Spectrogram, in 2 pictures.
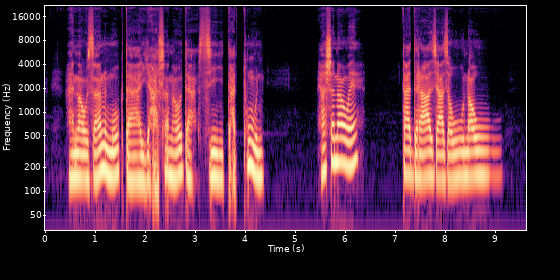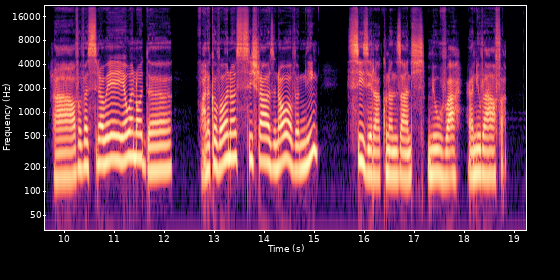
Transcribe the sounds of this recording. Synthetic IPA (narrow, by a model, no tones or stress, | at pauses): anawzanimukud̪̥aia̰sanawd̪asid̪̥a̰t̪ʰumbuni̥ | miaʃanawe | t̪ad̪iɾaazazanaw | raafəfasiɾaweewanowd̪a | v̥a̰lakəvawanḁsiʃiraazanawavaminiɲi | sizeɾakunanizani̥miuvaaniwraafə̰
